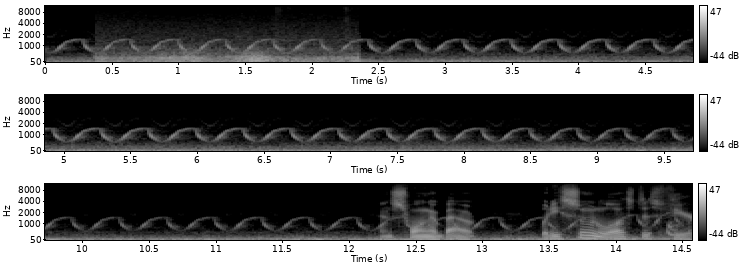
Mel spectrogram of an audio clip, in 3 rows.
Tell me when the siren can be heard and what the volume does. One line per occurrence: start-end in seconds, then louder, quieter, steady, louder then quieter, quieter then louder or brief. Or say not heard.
0.0-14.5 steady.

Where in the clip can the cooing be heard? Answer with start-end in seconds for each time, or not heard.
not heard.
